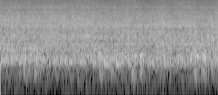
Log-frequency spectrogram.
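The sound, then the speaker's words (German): An S-Bahn commuter train passes with a steady, loud, broad rushing rumble that holds evenly from start to finish, with no voices over it. “irgendwie war mir klar, wenn ich hier stehen bleibe, kommt eine S-Bahn.”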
